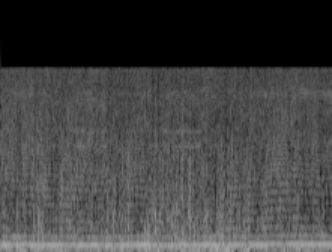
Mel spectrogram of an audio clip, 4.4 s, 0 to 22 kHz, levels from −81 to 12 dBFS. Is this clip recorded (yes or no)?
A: yes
